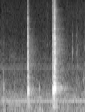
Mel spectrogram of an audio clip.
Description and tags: Jack out
Taking Jack connector outside from the PC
